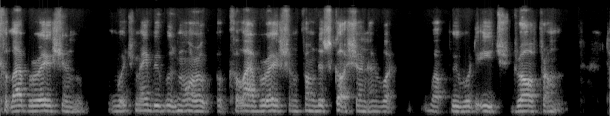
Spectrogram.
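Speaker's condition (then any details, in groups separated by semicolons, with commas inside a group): Parkinson's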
